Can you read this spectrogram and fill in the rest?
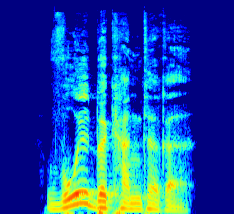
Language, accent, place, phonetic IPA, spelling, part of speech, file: German, Germany, Berlin, [ˈvoːlbəˌkantəʁə], wohlbekanntere, adjective, De-wohlbekanntere.ogg
- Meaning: inflection of wohlbekannt: 1. strong/mixed nominative/accusative feminine singular comparative degree 2. strong nominative/accusative plural comparative degree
